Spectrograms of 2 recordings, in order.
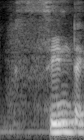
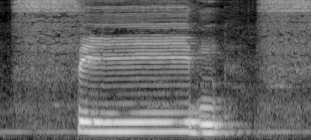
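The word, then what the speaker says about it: سين: তো দর্শক আবার লক্ষ্য করুন সিনটা কিভাবে উচ্চারিত হয়, সিন, সিন। দাঁতের সাথে দাঁত লাগিয়ে বাতাস বের করে দিতে হবে।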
